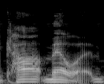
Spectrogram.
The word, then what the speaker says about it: caramel: I mean, if we come back to the caramel one, it's a similar thing because they just say caramel. Completely forget the second A, caramel, where in reality you say it caramel.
